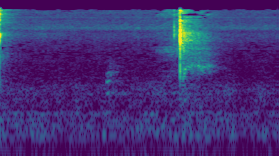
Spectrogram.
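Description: A pause in speech: faint steady room noise, with a single short, sharp click about a second and a half in.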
